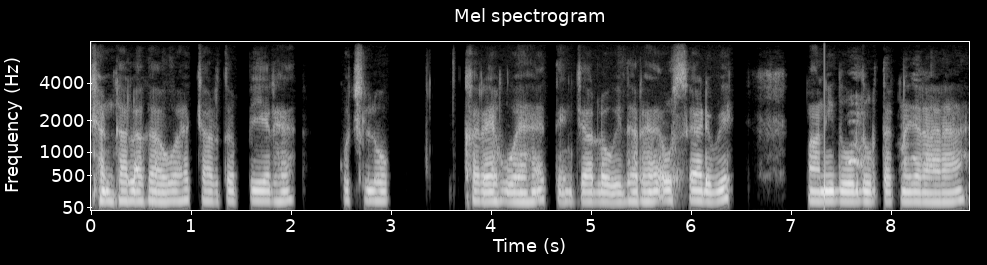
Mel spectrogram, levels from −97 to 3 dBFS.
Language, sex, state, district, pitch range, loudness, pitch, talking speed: Hindi, male, Bihar, Muzaffarpur, 125-130 Hz, -16 LUFS, 125 Hz, 190 wpm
